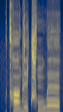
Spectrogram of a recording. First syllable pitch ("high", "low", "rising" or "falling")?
low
